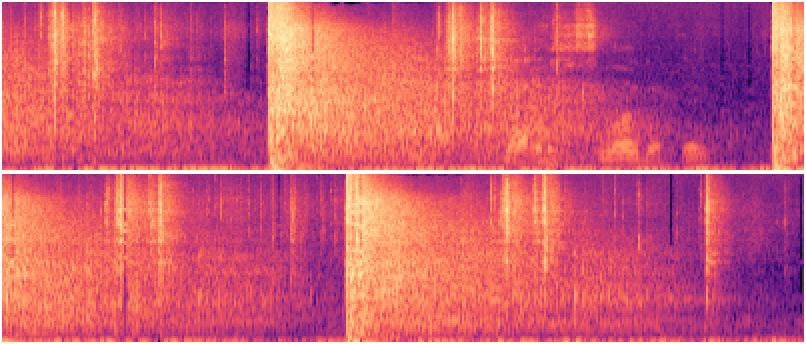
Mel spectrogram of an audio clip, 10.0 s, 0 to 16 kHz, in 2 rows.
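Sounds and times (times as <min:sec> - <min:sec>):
shotgun shot with echo: 0:01.6 - 0:03.4, 0:04.8 - 0:06.5, 0:07.2 - 0:08.8.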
